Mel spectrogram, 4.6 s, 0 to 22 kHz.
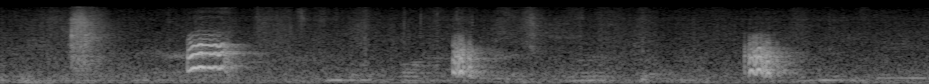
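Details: Twelve-day-old blenheim Cavalier King Charles Spaniel puppies, a litter of five born on New Year's 2023, give short high squeaks and squeals at irregular intervals, with soft low background murmur.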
